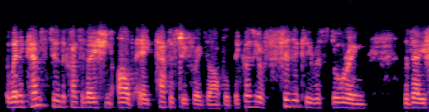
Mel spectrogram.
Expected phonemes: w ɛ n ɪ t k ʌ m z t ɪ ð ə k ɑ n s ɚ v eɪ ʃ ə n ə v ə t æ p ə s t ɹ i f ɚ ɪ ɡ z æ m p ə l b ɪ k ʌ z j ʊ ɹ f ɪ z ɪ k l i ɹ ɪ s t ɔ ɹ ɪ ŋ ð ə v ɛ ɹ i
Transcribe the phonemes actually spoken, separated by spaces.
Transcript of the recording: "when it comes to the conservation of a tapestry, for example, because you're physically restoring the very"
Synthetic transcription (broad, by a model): w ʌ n ɪ t k ʌ m z t ɪ ð ə k ɑ n s ɚ v eɪ ʃ ə n ə v ə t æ p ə s t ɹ i f ɚ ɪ ɡ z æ m p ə l b ɪ k ʌ z j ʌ ɹ f ɪ z ɪ k l i ɹ ɪ s t ɔ ɹ ɪ ŋ ð ə v ɛ ɹ i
